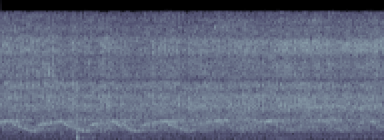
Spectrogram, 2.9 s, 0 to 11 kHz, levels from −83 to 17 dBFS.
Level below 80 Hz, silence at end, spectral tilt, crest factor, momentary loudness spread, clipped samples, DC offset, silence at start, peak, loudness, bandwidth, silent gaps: -82 dBFS; 0 s; 3 dB/octave; 12 dB; 2 LU; under 0.1%; under 0.1%; 0 s; -8 dBFS; -17 LUFS; 10.5 kHz; none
